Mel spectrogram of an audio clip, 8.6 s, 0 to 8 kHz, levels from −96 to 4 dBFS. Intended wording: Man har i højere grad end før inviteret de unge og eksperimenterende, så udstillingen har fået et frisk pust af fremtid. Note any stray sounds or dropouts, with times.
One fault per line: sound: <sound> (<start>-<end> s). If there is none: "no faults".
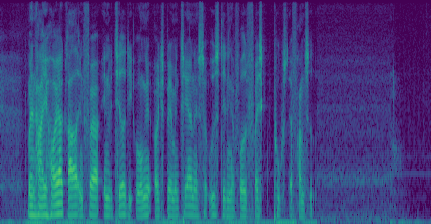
no faults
